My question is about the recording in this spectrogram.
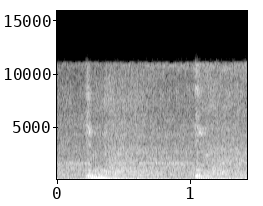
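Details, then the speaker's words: Honda Civic Estilo build with open-air intake filter: two quick throttle blips rising and falling cleanly over a deep, smooth idle, no knocking or rattles; normal, healthy engine revving. "Overall mesinnya nggak ada knocking, nggak ada bunyi-bunyi aneh-aneh lah, gitu. Makanya gue pede."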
